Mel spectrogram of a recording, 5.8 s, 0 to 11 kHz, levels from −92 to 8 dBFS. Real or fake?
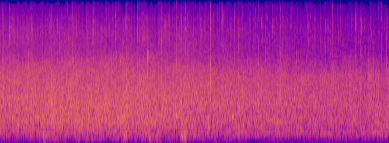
fake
